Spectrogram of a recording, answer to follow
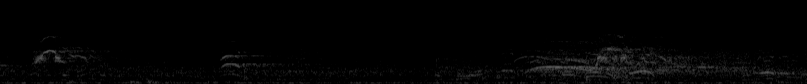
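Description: Faint, distant shouting of voices in a sports hall during a taekwondo bout: short yells about half a second in and again around two seconds, then a run of overlapping shouts from about five to seven seconds.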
